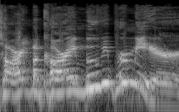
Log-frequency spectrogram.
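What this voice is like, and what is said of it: Booming monster truck announcer voice. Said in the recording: “my monster truck voice”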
